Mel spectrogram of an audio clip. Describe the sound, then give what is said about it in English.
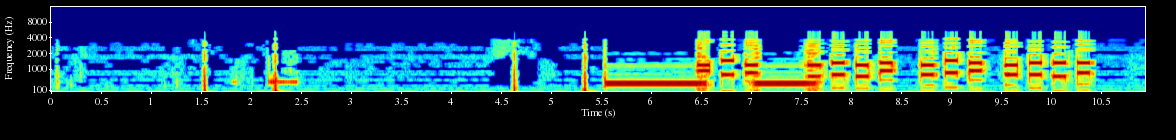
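A string of loud touch-tone keypad beeps, short dual-pitch tones pressed in a quick, slightly uneven rhythm after a few scattered clicks and a steady tone, with no talking; keys pressed during a phone call to the Motel 6 Fremont South. “Please what number? What you hit?”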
